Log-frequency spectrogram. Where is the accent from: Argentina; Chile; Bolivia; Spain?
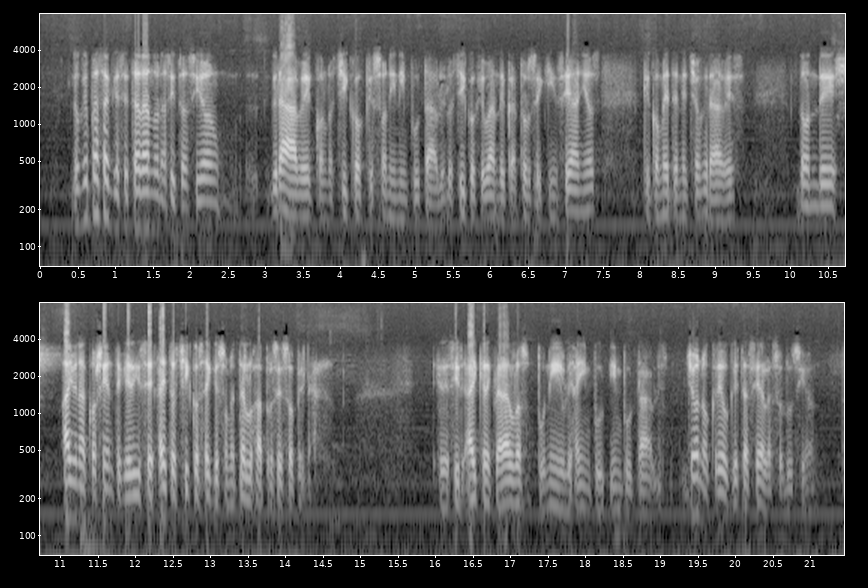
Argentina; La Rioja; Me tomé la vacación que me correspondía y me vine a mi pueblo, a mi tierra.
